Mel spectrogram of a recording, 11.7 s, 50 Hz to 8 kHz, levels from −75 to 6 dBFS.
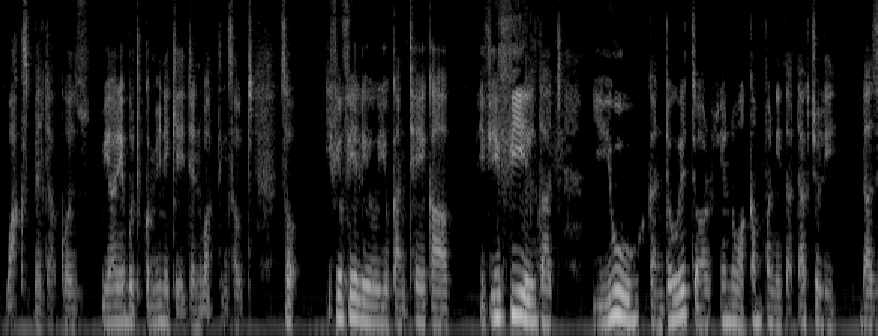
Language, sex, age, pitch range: English, male, 20-39, 100-135 Hz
